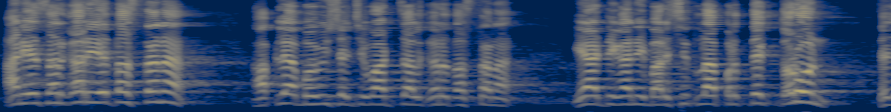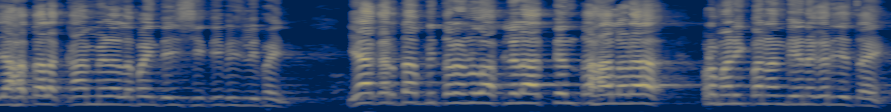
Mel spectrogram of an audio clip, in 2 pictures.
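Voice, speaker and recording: A man's voice: high-pitched, fairly even intonation, fairly quick, pushed and bright, big-room sound. A man giving an emphatic campaign rally speech as an election candidate, repeating himself and pleading with the crowd. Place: outdoor public rally.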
